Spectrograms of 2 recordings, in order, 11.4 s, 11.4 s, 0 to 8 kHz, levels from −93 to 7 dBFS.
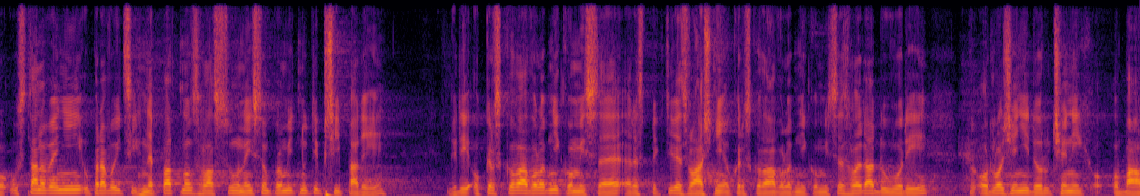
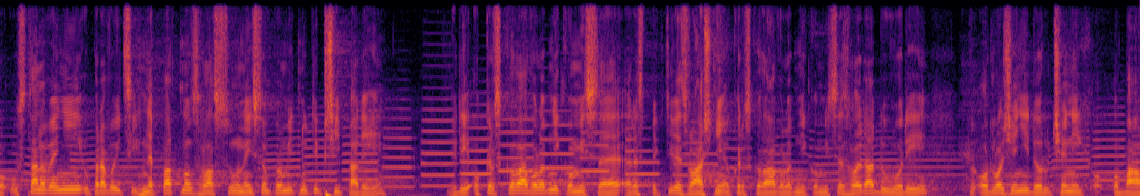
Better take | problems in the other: first | background sound (Trumpet); 15 dB below the speech

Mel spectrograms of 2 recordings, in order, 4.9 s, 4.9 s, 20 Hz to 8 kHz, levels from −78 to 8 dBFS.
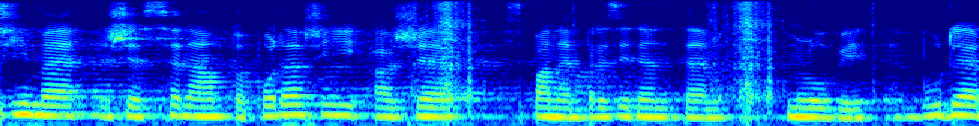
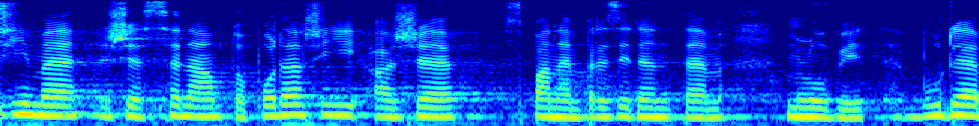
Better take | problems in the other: second | background sound (Cutlery, silverware); 16 dB below the speech // room echo; dies away in 1.4 s

